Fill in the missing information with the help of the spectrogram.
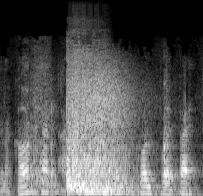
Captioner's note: explosion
